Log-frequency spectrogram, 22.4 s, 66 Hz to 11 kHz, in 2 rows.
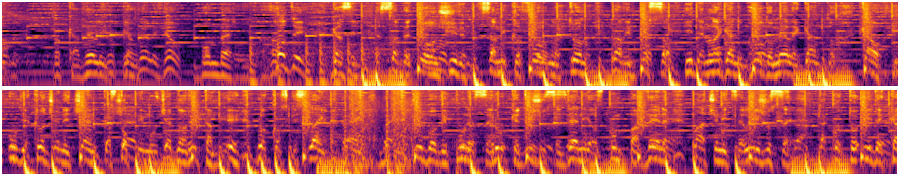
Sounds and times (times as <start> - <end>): Music: 0.0 - 22.3.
